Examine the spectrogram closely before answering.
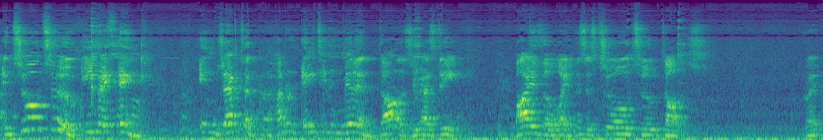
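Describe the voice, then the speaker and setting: A man's voice: fairly high pitch, a bit bright. A man from Singapore with a mixed English and American accent, a corporate trainer giving a chatty talk and quizzing his audience. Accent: mix of English and American. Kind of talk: conference talk with audience questions. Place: large echoey hall with an audience. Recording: echoey hall, voice from a distance, noisy.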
